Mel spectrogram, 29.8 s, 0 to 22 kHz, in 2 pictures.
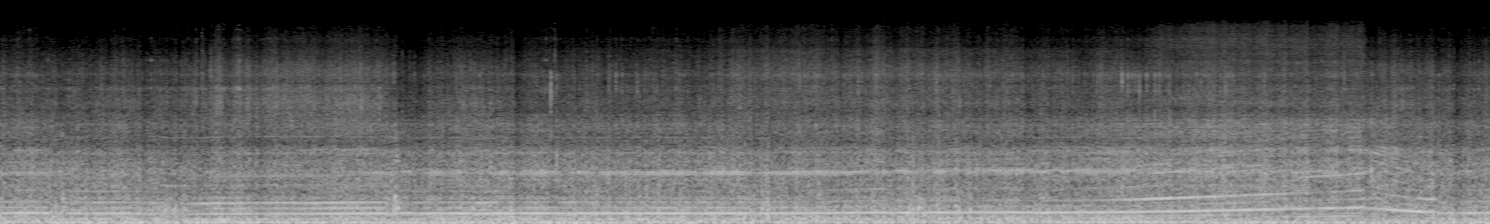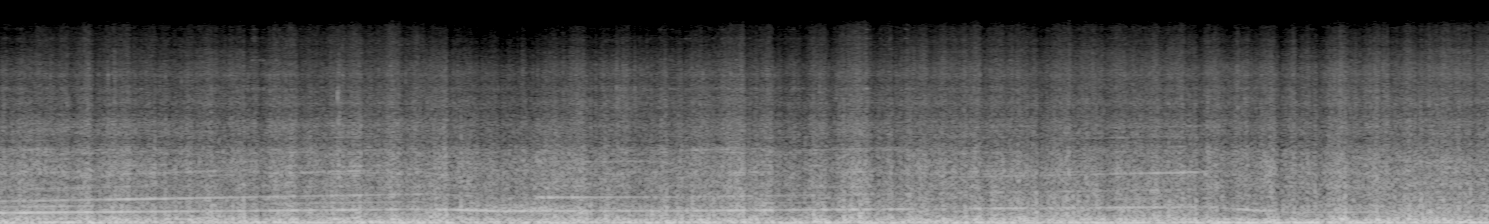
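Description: Porsche 930 Turbo's air-cooled turbocharged flat-six, heard from inside the car at speed, with heavy wind and road noise. The engine note holds steady, climbs, then drops sharply about halfway through, and later rises slowly and dips again twice.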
